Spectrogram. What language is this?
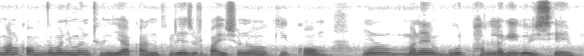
Assamese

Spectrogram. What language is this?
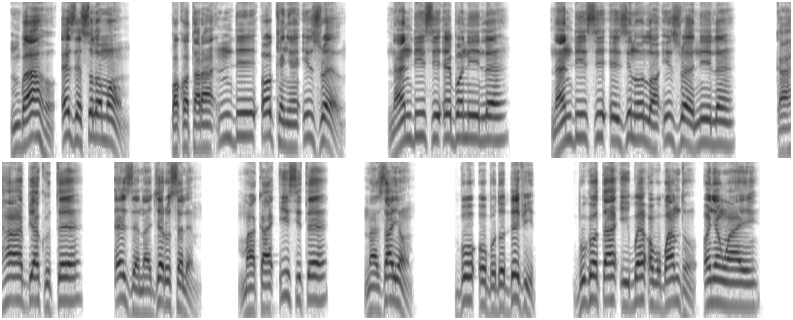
Igbo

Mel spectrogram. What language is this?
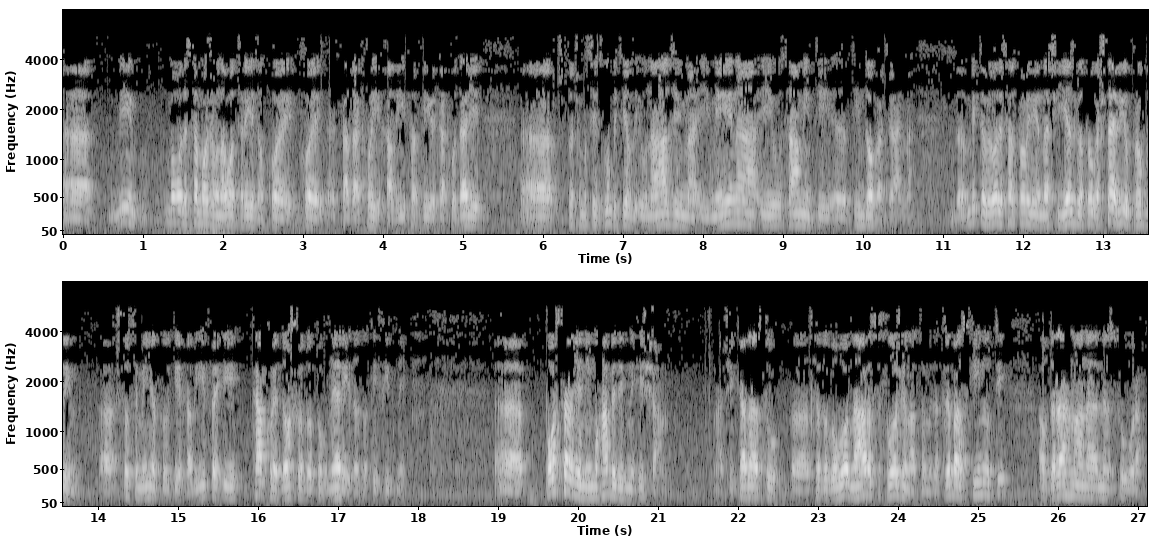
Croatian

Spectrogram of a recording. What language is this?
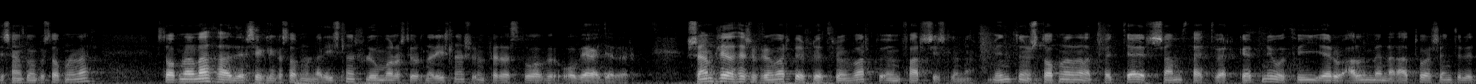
Icelandic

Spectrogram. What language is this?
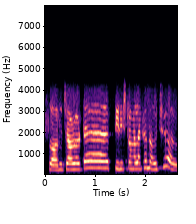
Odia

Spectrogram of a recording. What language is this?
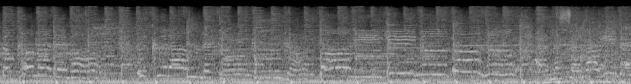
Japanese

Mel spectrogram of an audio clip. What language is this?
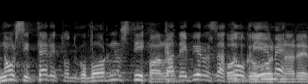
Croatian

